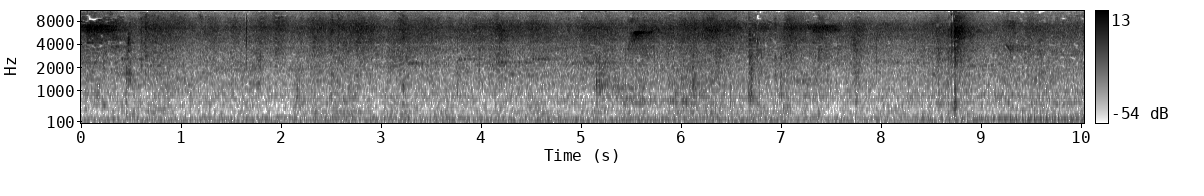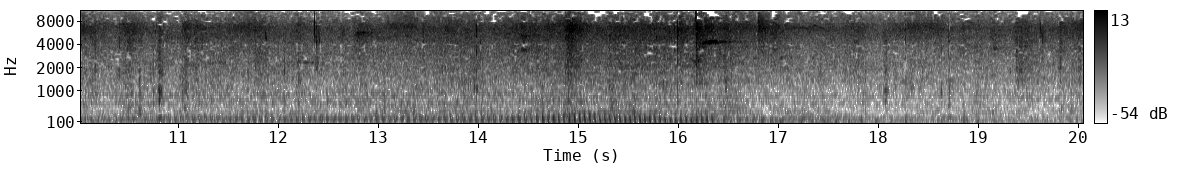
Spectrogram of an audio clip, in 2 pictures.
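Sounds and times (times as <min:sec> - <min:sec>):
engine running: 0:00.0 - 0:20.0.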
